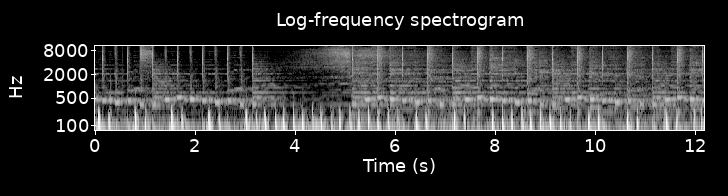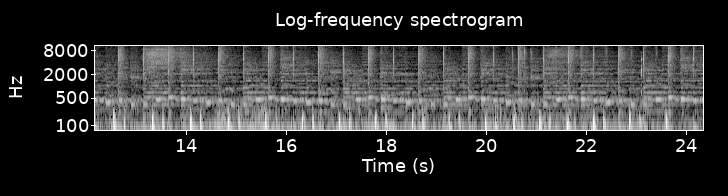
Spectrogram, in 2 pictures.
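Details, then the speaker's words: Irregular, unevenly timed low heart thumps from a cat, music in the background; rhythm runs normally, then suddenly breaks into very rapid pounding; cardiac arrhythmia. "Escuchen este muy particular. Viene el ritmo, viene el corazón y de repente entra en un golpeteo muy rápido."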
